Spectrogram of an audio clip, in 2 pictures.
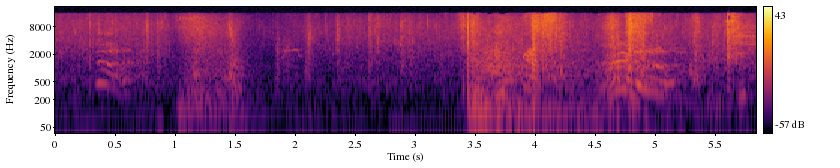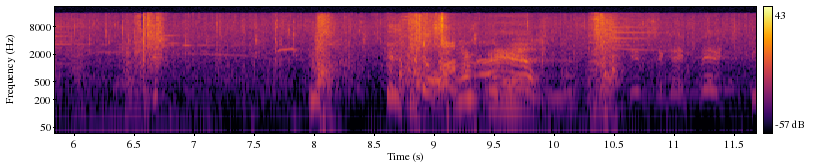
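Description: Swords clash and ring sharply.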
